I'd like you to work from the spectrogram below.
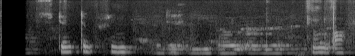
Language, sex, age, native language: Icelandic, female, 7, Icelandic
